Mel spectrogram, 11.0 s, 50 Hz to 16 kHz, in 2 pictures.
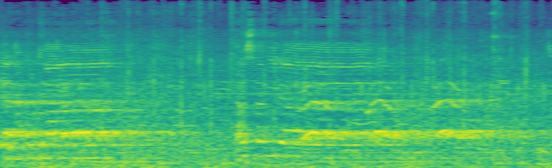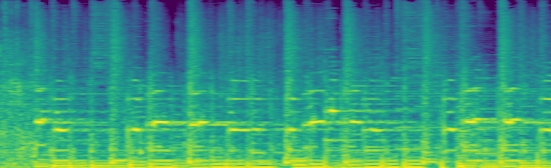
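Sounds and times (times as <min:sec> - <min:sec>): large crowd noise: 0:00.0 - 0:11.0
rock music: 0:05.8 - 0:11.0.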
